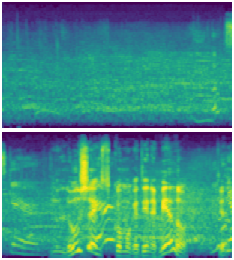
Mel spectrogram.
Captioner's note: applause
